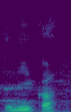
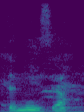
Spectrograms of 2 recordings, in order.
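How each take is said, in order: First: The consonant before the final vowel is 'k'. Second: The consonant before the final vowel is 'sh'. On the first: The speaker calls it right. "The pronunciation is Tanika" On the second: The speaker calls it wrong. "I used to pronounce her name as Tanisha because I miscued"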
